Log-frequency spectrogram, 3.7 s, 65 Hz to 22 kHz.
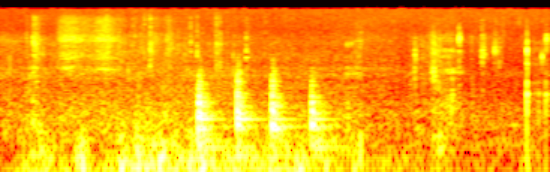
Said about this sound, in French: Mais là, sur le long de la route, j'ai vu que 3 personnes étaient réunies dans une véranda, devant une maison. Je vais aller frapper à la porte.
